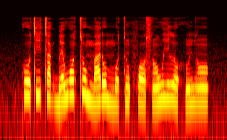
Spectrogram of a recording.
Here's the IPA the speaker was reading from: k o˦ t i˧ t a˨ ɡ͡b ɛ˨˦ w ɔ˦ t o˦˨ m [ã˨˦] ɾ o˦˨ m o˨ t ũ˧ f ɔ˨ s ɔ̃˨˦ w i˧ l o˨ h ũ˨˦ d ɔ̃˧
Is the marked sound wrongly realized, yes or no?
yes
